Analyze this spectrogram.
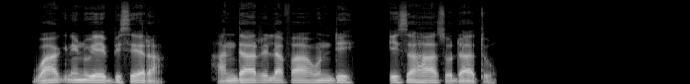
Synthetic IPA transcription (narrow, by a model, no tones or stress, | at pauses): wʔaːkʼnɪnʊe̞ːbːɪse̞ːɾɐ̰ | hɐnd̪aːrːɪlɐfaːhʊnd̪ɪ | ɪsɐhaːsɔd̪aːt̪ʊ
